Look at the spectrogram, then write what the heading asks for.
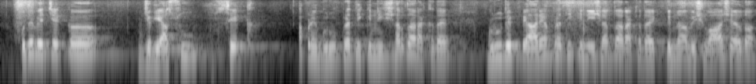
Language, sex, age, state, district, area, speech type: Punjabi, male, 18-30, Punjab, Gurdaspur, rural, spontaneous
